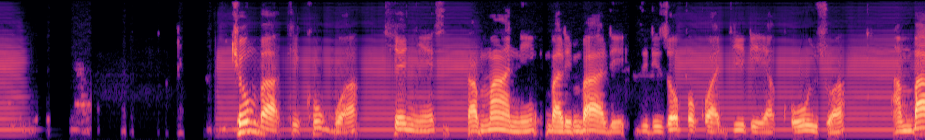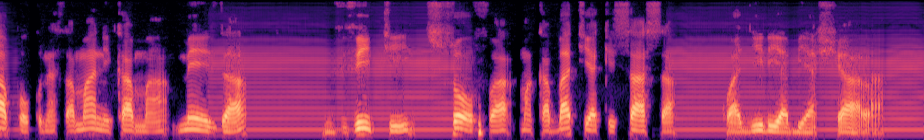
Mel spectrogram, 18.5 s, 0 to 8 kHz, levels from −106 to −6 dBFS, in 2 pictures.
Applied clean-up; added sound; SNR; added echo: neural mask model RNNoise.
